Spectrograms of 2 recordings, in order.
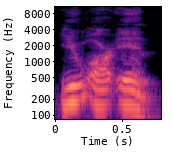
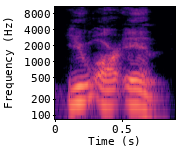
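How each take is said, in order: First: Each word is said separately and in full. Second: Each word is said separately and in full.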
